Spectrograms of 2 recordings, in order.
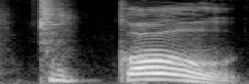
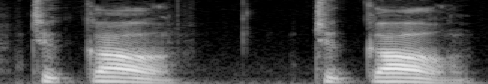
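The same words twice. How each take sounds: First: "to go" with a full "too" and long "go"; overfull TO GO. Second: "to go" with "to" reduced to a stopped "teuk"; short-stopped TO GO. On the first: Teacher shows what not to do, full "to go". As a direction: give both words of "to go" full vowels. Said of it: "이렇게 하면 안 되고". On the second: Teacher models the connected form, short "to" in "to go". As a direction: cut "to" short before "go". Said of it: "이런 식으로". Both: Shown as a demonstration.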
